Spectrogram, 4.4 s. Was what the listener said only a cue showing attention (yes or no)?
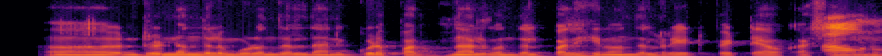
no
